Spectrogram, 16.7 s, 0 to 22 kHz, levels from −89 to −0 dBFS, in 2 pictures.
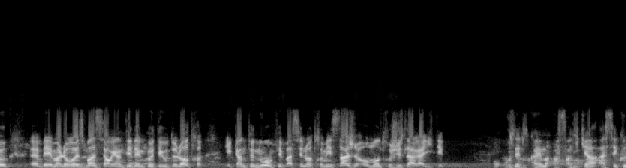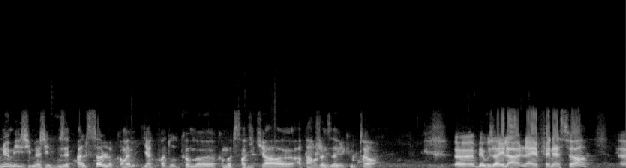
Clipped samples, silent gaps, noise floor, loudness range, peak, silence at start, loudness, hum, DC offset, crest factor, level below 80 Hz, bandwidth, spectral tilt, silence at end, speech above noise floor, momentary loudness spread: under 0.1%; none; -52 dBFS; 3 LU; -6 dBFS; 0 s; -22 LUFS; none; under 0.1%; 18 dB; -70 dBFS; 8 kHz; -4.5 dB/octave; 0 s; 30 dB; 9 LU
